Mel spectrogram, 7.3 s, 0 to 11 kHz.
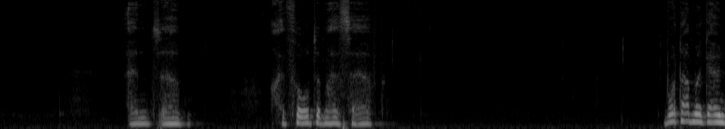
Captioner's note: pauses for 3 seconds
